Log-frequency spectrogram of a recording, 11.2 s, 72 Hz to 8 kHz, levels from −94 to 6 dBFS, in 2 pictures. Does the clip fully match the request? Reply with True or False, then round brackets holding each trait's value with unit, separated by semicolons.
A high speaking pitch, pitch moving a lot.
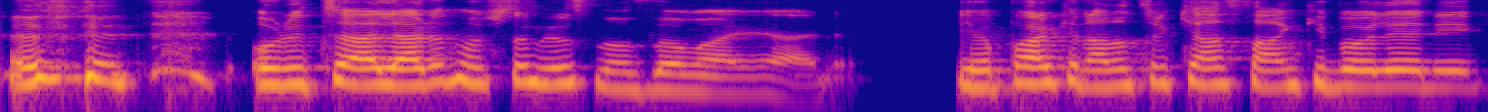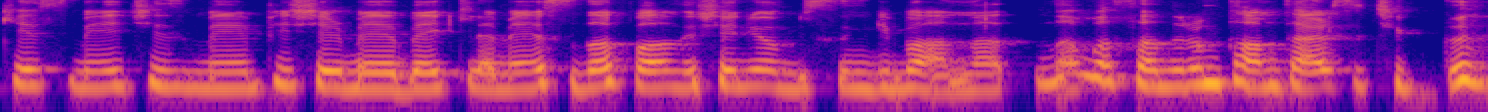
False (215 Hz; 2.9 semitones)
